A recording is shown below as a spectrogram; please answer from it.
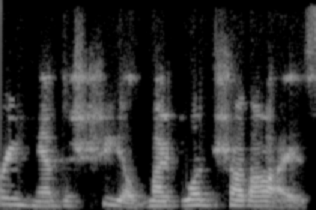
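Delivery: ordinary delivery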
